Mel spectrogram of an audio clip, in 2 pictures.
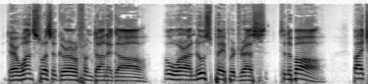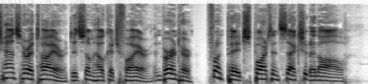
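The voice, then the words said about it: Put-on Irish accent. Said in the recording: “one of my favorite Irish ones... the accent that makes it funny.”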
